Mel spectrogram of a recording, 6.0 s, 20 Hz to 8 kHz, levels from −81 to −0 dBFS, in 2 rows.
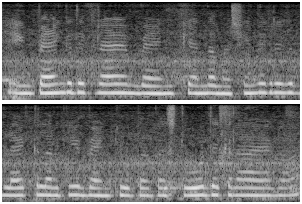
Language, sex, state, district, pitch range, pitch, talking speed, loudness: Hindi, female, Chhattisgarh, Rajnandgaon, 235-255 Hz, 240 Hz, 230 wpm, -15 LUFS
